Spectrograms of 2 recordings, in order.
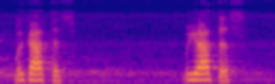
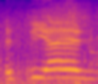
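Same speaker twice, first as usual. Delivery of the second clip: louder, higher mock-tragic wail; despairing cry; 3 semitones higher, 6 dB louder than usual. Real, not acted. Player losing hope on the pulls, loud despair. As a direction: cry out that all is lost.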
